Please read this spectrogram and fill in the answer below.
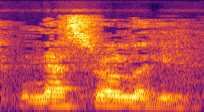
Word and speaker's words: Nasrollahi: Nasrollahi. Nasrollahi.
